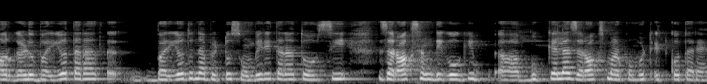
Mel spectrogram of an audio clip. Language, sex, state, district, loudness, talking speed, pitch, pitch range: Kannada, female, Karnataka, Chamarajanagar, -17 LUFS, 135 wpm, 230 Hz, 220-250 Hz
